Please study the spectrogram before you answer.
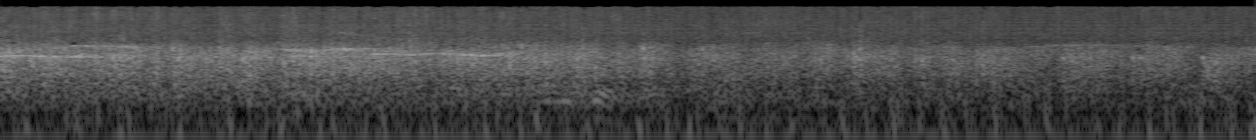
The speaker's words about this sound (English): Let's just honor the man of God and his wife. Just give them a big round of applause as he comes up.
